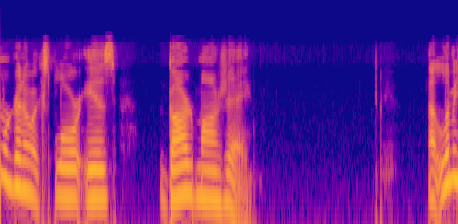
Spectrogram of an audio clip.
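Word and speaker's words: garde manger: and the term we're going to explore is garmanjae let me spell that for you m a g-a-r-d-e-m-a-n g e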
